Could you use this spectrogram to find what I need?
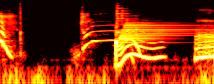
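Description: A bright jackpot chime rings out.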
